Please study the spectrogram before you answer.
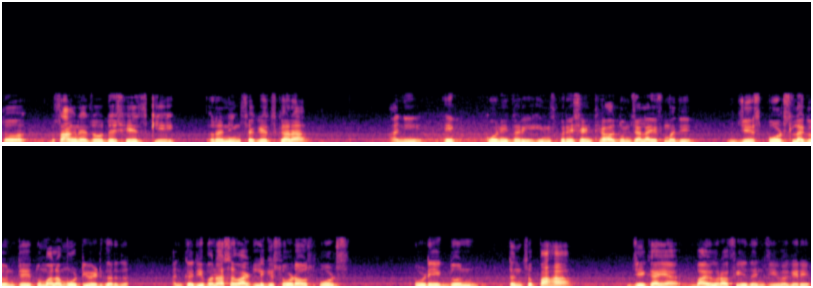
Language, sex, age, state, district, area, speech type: Marathi, male, 30-45, Maharashtra, Nanded, rural, spontaneous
